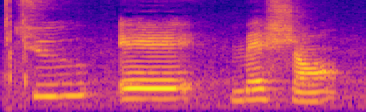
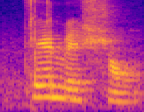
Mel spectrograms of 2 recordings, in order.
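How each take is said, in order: First: Tu and es are said as two separate words. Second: Tu and es blend into one word. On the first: "instead of saying" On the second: "blends together to become one word instead of two"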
